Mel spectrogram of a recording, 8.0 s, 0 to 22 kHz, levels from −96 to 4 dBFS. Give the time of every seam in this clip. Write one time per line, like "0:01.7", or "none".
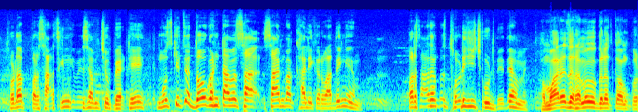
0:01.9
0:06.6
